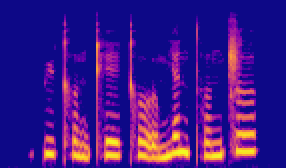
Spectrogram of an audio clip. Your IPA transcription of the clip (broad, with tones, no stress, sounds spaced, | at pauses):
p y˧˥ kʰ ɤ̰˨˩ ŋ kʰ e˧˥ ɪ̯ kʰ o̰˨˩ ʊ̯ m j ɛ˥˩ n t̪ʰ ɤ˧˥ ŋ ʈ͡ʂ ɤ˥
